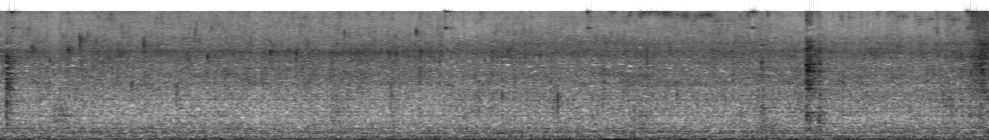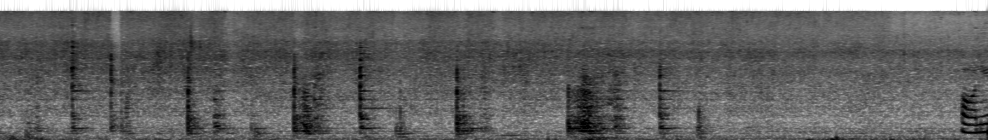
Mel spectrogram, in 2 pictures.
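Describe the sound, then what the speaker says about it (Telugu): Onions and coriander fry in a pan with a constant sizzle, and a spoon scrapes and stirs in bursts that grow busier and louder partway through. "కొత్తిమీర వేసి కొంచెం ఫ్రై అయిన తర్వాత మనం తీసుకున్న ఆనియన్స్ కూడా వేసుకొని ఫ్రై చేసుకోవాలి."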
